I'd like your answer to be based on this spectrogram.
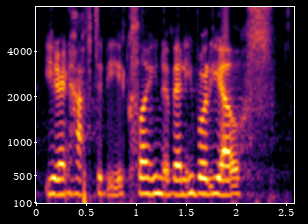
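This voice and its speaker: Noticeable background noise runs behind a woman speaking. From Australia (Melbourne). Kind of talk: festival talk with audience Q&A.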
